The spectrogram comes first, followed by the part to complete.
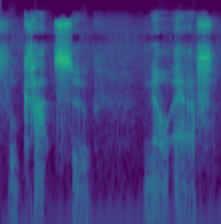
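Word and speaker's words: Fukkatsu no F: Resurrection F, or and the Japanese version is pronounced Fukatsu no F, or the return of Frieza.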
